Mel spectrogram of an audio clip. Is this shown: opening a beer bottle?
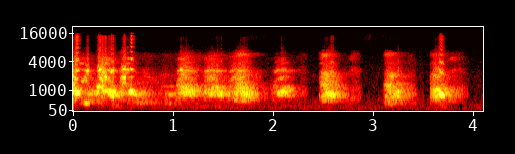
no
